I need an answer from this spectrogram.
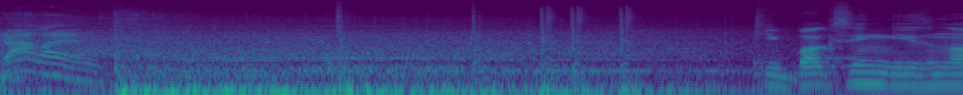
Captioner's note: punch and kick sounds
